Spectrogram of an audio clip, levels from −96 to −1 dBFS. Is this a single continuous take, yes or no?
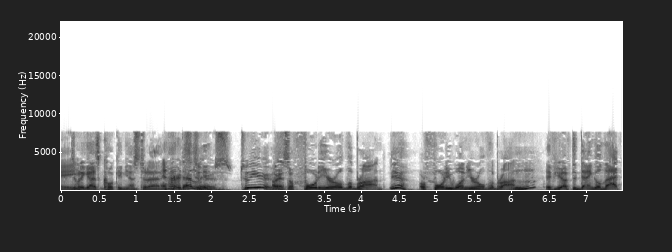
no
